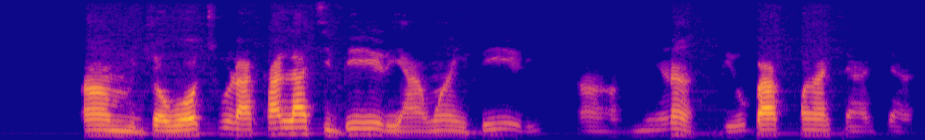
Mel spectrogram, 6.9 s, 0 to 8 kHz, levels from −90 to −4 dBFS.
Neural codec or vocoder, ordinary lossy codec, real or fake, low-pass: none; none; real; none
